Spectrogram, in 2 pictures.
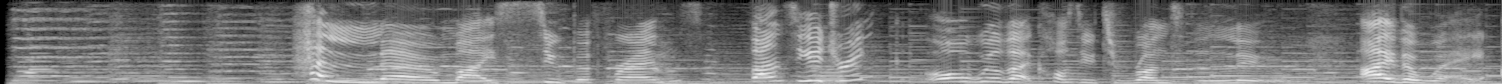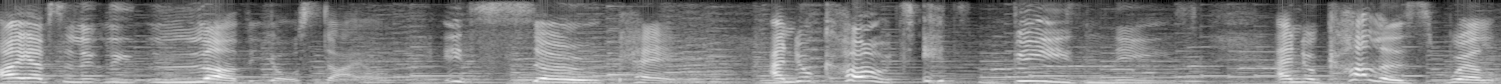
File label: British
